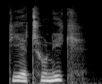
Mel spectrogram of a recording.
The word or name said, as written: diatonik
